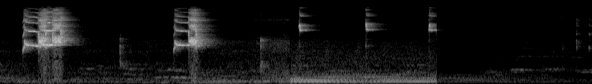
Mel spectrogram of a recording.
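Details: Lovebird kept as a pet bird for daily training, giving two loud, harsh squawking calls about a second and a half apart, followed by several short, sharp high ticks, with a faint low hum beneath.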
